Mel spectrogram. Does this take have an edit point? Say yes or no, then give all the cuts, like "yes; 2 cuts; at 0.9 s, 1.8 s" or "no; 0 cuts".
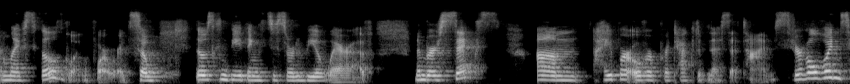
no; 0 cuts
